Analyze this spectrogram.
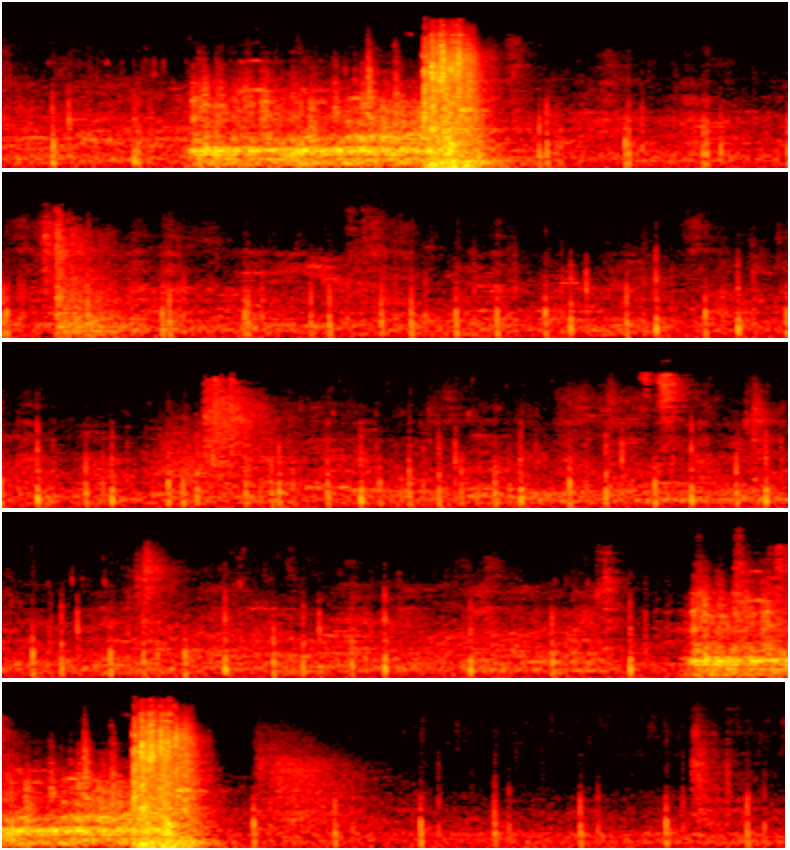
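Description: Footsteps tap steadily on a hard floor and metal stairs.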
